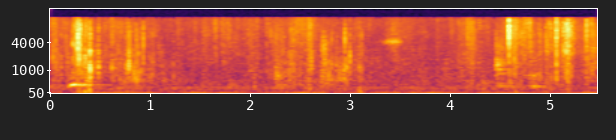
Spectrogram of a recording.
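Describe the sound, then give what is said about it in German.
Thin Bible pages being flipped through toward the Book of Revelation, chapter 19, a series of quick rustles and crinkles with a few sharper flicks near the start and end, no voices over them. “Und dann blättern wir mal zum anderen Ende der Bibel, nämlich zur Offenbarung, in Kapitel 19.”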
